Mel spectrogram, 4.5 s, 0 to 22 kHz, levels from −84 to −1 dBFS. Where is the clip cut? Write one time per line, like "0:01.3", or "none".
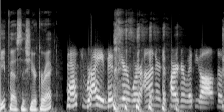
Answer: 0:01.2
